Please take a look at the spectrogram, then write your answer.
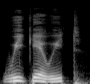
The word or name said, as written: wigewit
